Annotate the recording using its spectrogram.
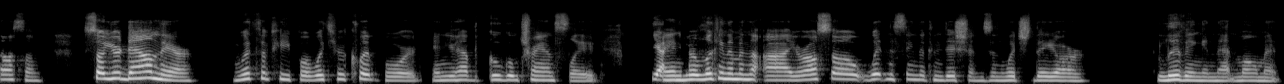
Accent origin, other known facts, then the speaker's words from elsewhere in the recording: Midwest, United States; we're both uh, Midwestern born people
